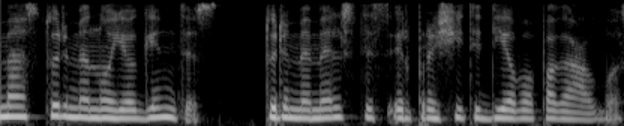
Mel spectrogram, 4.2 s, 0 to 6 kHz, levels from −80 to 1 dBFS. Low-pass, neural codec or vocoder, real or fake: 5.4 kHz; vocoder, 44.1 kHz, 80 mel bands, Vocos; fake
